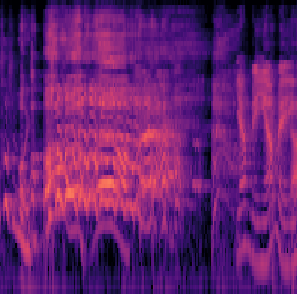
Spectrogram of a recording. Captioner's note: both laughing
